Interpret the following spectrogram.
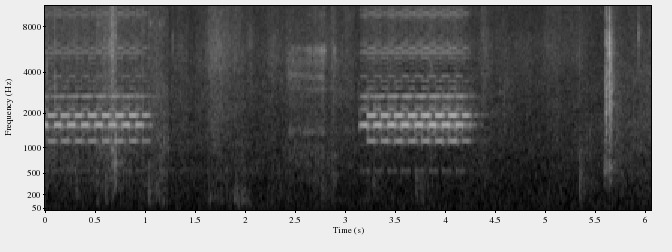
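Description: Corded office desk telephone ringing twice, each ring a steady electronic tone about a second long, about three seconds apart, followed near the end by a short click as the handset is lifted.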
